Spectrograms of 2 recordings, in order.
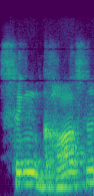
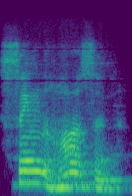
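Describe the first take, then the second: First: The nasal is followed by a hard 'gh' sound. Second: The nasal is a plain 'ng' without 'gh'. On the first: The speaker calls it wrong. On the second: The speaker calls it right.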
